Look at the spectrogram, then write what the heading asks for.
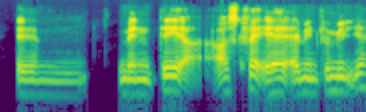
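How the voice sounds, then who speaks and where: This is a man speaking at a medium pitch. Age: 30s. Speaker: actor, co-host. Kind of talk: casual chat. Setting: home, remote. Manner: halting.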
